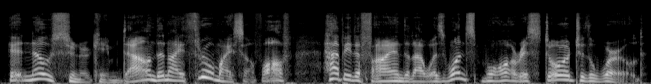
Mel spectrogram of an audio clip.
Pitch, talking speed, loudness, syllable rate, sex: 165 Hz, 205 wpm, -20 LUFS, 4.5 syllables/s, male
